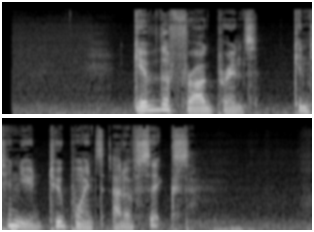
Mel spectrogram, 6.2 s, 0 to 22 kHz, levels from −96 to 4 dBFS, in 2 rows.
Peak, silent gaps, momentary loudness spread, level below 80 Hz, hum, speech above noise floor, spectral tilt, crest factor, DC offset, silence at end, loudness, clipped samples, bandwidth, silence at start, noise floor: -6 dBFS; none; 9 LU; -44 dBFS; none; 28 dB; -4.5 dB/octave; 22 dB; under 0.1%; 0 s; -26 LUFS; under 0.1%; 16.5 kHz; 0.55 s; -53 dBFS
